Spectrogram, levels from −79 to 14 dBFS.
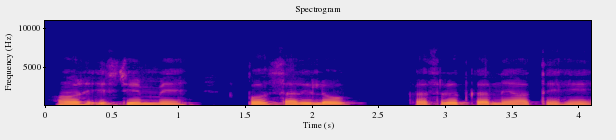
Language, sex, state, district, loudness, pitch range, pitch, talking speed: Hindi, male, Bihar, Lakhisarai, -17 LUFS, 130-145 Hz, 135 Hz, 175 wpm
